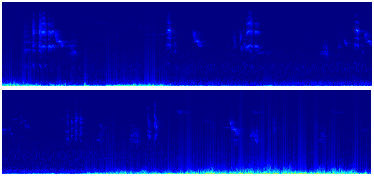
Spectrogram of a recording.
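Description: Small birds chirping and calling in short, scattered notes, over a low rumble that grows louder about seven seconds in.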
